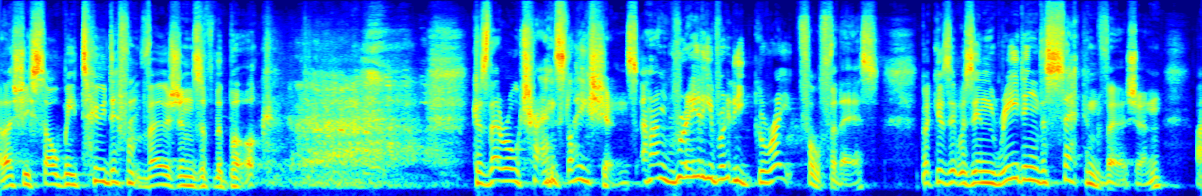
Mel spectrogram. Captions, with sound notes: she sold me two different versions of the book, - [audience laughs] because they're all translations. And I'm really, really grateful for this, - because it was in reading the second version -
